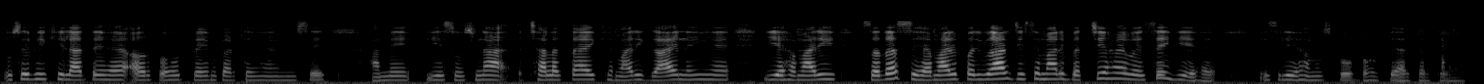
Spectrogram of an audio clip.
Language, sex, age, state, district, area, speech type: Hindi, female, 60+, Uttar Pradesh, Bhadohi, urban, spontaneous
